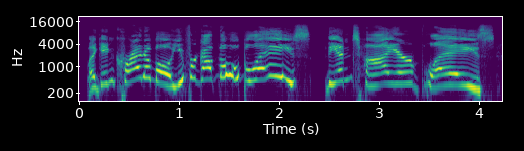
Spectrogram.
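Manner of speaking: very high, loud exclaiming; manic mock praise. Man raving that she's incredible at forgetting, high and loud. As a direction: gush at the top of the voice.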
